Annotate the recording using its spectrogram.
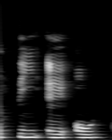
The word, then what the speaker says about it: DAO: 哎，那我的朋友他们还有做一个，嗯、就是还做一个那个，就是加密世加密货币世界里面的一个公司的组织，他们叫做 DAO 道，就是道理的道，嗯、我觉得发音很像哈。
